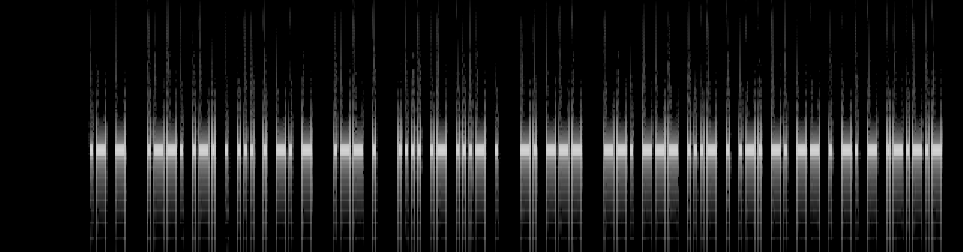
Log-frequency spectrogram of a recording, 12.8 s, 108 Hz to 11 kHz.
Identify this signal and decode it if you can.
Morse code, heard as a keyed tone, about 27 wpm, 700 Hz. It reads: AT PRESENT WE HAVE NO GOVERNMENT.
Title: Sentences from Top 1000 Words - Review Part 5 - 28wpm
